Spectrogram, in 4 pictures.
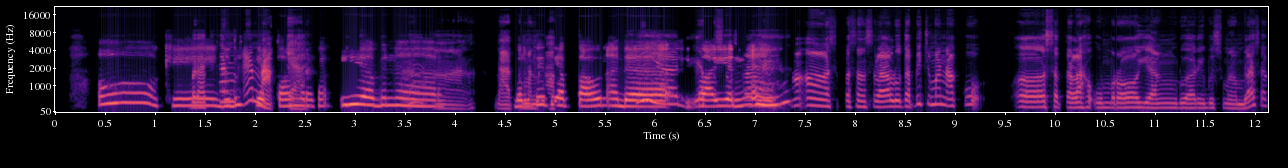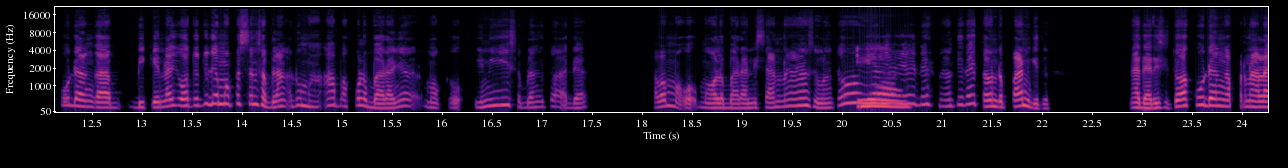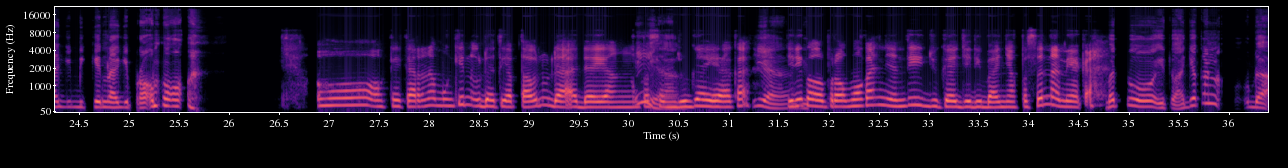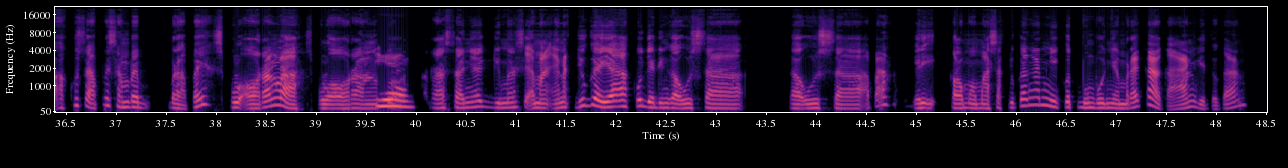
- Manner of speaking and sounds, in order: chuckle; laughing while speaking: "promo"; other background noise
- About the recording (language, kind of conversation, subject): Indonesian, podcast, Ceritakan hidangan apa yang selalu ada di perayaan keluargamu?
